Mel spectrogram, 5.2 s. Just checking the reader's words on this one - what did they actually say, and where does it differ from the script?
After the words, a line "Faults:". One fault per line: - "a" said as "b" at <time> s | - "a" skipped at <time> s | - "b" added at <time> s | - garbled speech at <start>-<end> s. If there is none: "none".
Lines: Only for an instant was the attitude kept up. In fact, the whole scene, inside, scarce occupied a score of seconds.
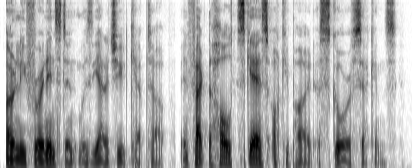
Only for an instant was the attitude kept up. In fact, the whole scarce occupied a score of seconds.
Faults:
- "scene inside" skipped at 2.9 s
